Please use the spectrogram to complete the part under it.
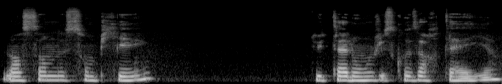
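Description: Long pauses separate the short, soothing phrases of a woman leading a yoga nidra meditation. Her mid-range voice is soft, husky, dark and mellow, with a flat delivery and a light fry on each gentle, unhurried instruction.

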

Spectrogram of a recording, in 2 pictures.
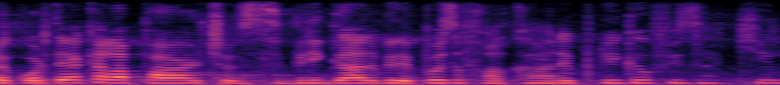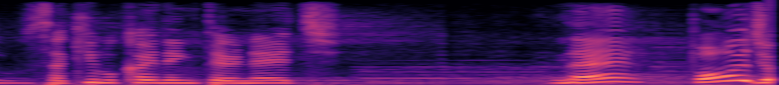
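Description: A woman's voice: high-pitched, darkish tone. A woman pastor with a Brazilian Portuguese accent preaching at a women's church gathering, emotional and conversational, asking the audience questions. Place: church hall. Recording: echoey church hall with music.

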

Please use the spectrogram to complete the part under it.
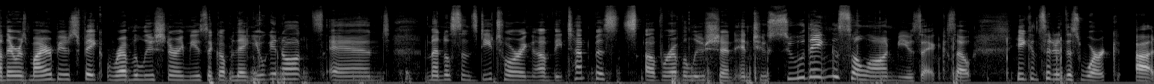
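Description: A woman's voice: mid-range voice, normal speed, sharp tone, a little hiss or hum. A woman hosting a podcast, an amateur pianist talking casually about her practice and a composer's life, with many fillers and rambling asides. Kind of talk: casual solo chat.

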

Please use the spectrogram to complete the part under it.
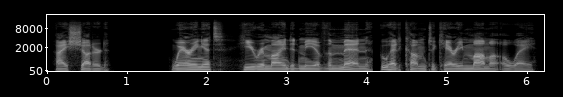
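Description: A man reading a first-person novel aloud as an audiobook narrator, in a measured storytelling delivery. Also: lowish voice, sharp tone, smooth, no room sound, clean studio sound.

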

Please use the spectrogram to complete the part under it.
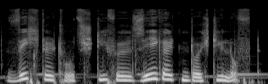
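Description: A woman reading a children's book aloud, gently addressing young listeners. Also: mid-range voice, measured pace, soft background music.

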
